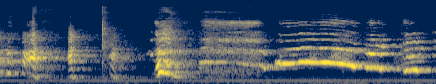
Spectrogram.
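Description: Two women laughing loudly: a run of short laughing bursts, then one long, high, wavering laugh from about halfway.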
